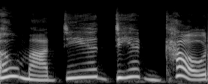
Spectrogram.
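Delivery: slow, drawling Southern accent. Trying the line for the group, pretending to melt, as a melting Southern Belle. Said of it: "pretend like you're melting".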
